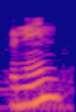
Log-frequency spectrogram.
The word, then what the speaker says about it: Benin: 1% Benin. I think I'm saying it right. In Togo. – Benin.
